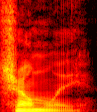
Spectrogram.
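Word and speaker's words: Cholmondeley: And Charles Chumley, pronounced Chumley, a tall, gangly, eccentric RAF officer with a mustache and a mind that worked in strange corkcrew loops.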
